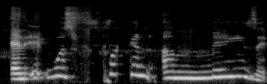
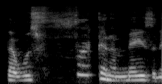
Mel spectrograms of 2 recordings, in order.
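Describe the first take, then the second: First: "frickin' amazing" said higher, louder and slower; drawn-out, lifted "frickin' amazing"; emphatic praise. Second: Said in the usual way. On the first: Real, not acted. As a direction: lean hard on "frickin' amazing". Repeats praise with more force.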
